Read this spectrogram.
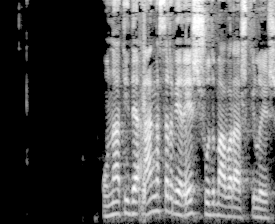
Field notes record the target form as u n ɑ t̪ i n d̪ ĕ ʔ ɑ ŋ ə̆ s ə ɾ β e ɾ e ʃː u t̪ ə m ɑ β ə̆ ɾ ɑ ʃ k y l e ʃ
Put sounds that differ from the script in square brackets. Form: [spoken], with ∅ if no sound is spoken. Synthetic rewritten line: u n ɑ t̪ i [∅] d̪ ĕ ʔ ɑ ŋ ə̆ s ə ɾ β e ɾ e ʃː u [d̪] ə m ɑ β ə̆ ɾ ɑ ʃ k y l e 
